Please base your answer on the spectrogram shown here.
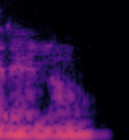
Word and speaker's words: Renault: सर वो cars का भी एक ब्रांड है ना, रेनो। हाँ, कहाँ से शुरू होती है स्पेलिंग? RENAULT। वो भी NAU। फ्रेंच ब्रांड है सर। ये है। LT। हाँ, हाँ सर। साइलेंट हो जाता है।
